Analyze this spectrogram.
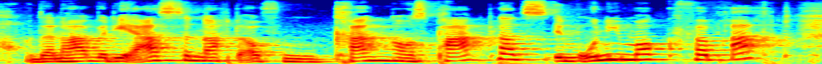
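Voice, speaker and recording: A woman of medium pitch speaks with very wide pitch swings, with noticeable background noise and audible room echo. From northern Germany. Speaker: motorcycle traveller. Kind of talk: casual chat. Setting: video livestream.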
